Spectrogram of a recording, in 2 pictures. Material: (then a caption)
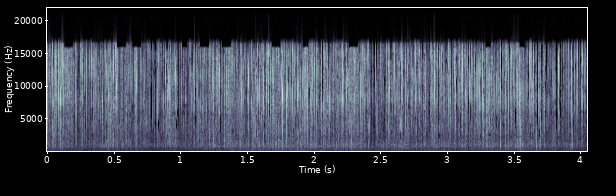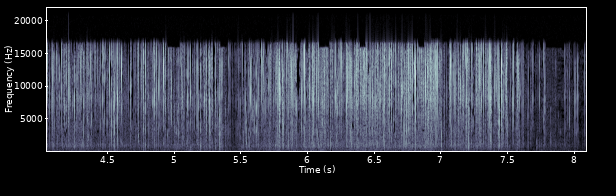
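Plastic. A hand-sized bundle of pink-red plastic bubble wrap with hollow, air-filled bubbles is held in both hands and squeezed with the fingertips. It makes a steady, bright crinkling broken by sharp little pops, with a brief lull around the middle before it tapers off at the end.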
